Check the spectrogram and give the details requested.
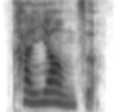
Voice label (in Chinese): "看样子", Chinese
